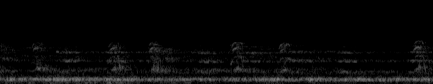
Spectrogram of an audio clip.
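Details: Serbian hound trailing fox and roe deer with a second dog. About eight tonal bays come at a steady pace of roughly two per second over a constant low droning hum.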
